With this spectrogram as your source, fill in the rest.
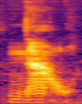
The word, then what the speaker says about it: não: But in Portuguese, it's now, which it's pronounced the same way as N-O-W in English, like now, right now.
